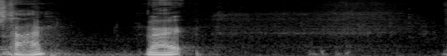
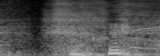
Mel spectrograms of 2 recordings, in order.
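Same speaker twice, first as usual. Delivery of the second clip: breathy laugh; 4 semitones higher, 5 dB quieter than usual. Real, not acted. Laughing at his own joke.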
